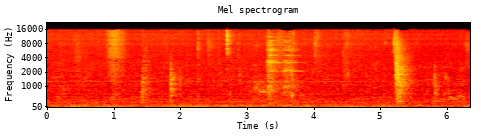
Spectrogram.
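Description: Chopsticks click against a plate.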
